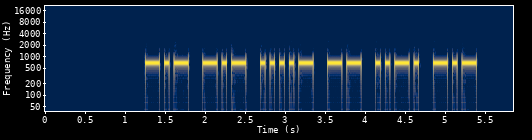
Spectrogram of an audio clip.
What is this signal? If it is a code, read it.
Morse code, heard as a keyed tone, about 22 wpm, 700 Hz. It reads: KK4MFK
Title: Speed Racing - USA 2x3 Call Signs 20wpm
